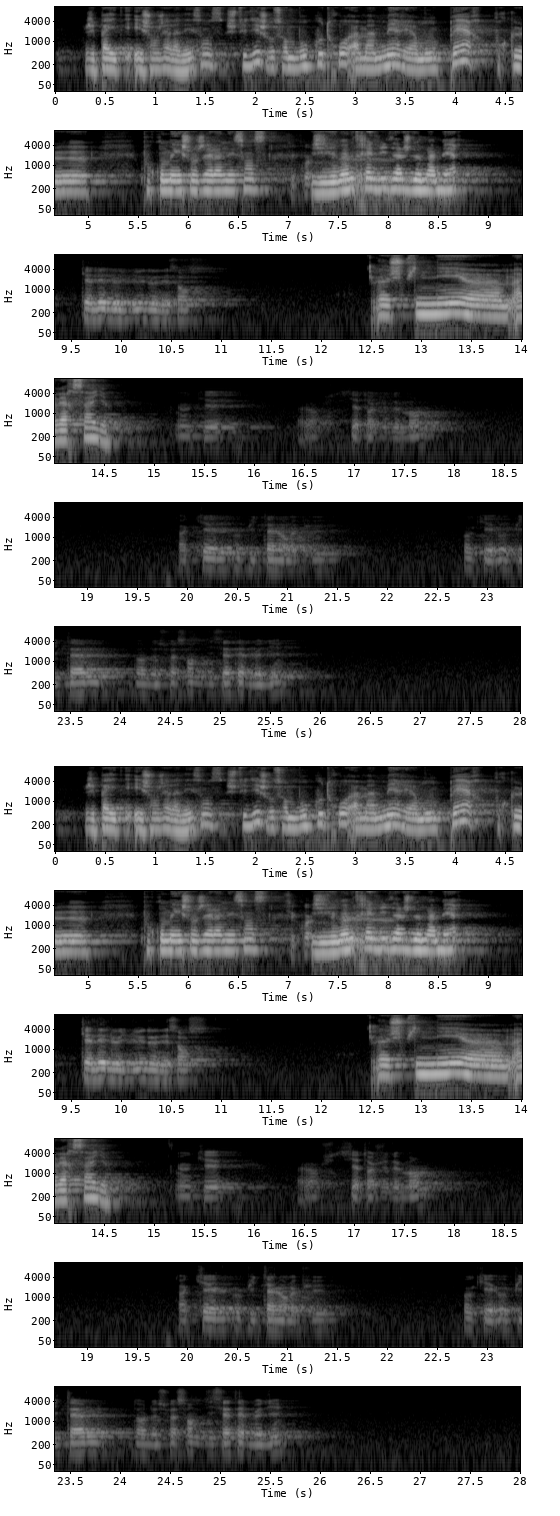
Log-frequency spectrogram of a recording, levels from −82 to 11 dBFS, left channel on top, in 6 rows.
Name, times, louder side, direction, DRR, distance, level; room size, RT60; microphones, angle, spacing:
voice 1, 0.3-8.7 12.5-14.6, left 1 dB, 10° left, 13 dB, 0.8 m, -27 dB
voice 2, 7.0-8.1 9.6-10.9 15.2-15.7 16.4-17.7 19.9-21.4 22.8-23.9 24.1-25.6, right 2 dB, 50° right, 5 dB, 2.5 m, -40 dB
28.5 x 21.0 x 6.9 m, 1.3 s
head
